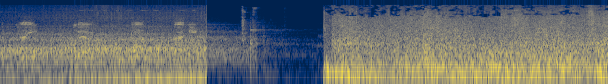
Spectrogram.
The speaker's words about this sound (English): That's fire. Is there a flame? Is it like a pyro thing that happens here? Yeah. Whoosh, like flames shooting.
